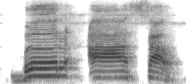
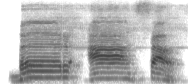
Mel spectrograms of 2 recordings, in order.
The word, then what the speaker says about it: berasal: So you can see that berasal. See my mouth, I show you berasal. You have to open your mouth to make sure the vowel sound is correct.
